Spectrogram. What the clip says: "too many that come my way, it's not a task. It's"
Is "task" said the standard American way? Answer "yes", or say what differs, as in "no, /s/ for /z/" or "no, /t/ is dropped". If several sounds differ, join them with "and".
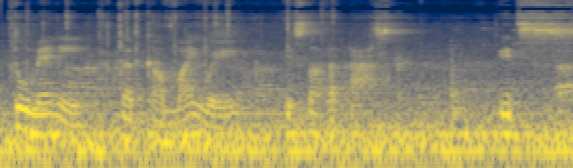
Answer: yes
